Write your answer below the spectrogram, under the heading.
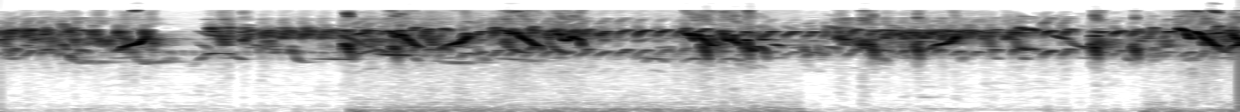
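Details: Sunbird song used as a lure sound for catching birds: a dense, rapid stream of thin, high-pitched twittering and sweeping chirps, almost unbroken apart from a short pause near the start, with a faint low rumble underneath.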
